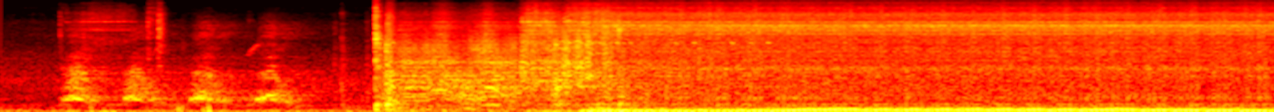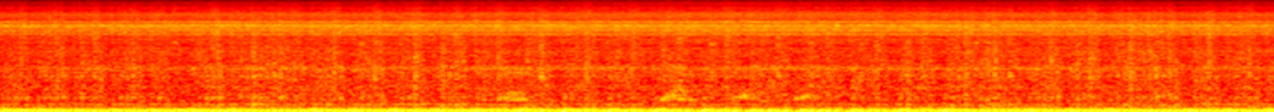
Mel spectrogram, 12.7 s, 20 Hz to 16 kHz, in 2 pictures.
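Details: 1950 Dodge Meadowbrook after swapping to a 6-volt battery: starter turns over lazily for about two seconds before the flathead catches and settles to a steady low idle; slower cranking than before, ammeter happier, strong fuel smell.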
